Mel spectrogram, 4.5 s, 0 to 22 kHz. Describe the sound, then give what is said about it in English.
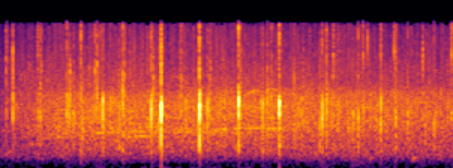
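Applause from the graduating class of 2018 at a commencement ceremony, applauding themselves: a dense, steady wash of clapping with a few sharper individual claps standing out, for several seconds. “Let's take a moment and give ourselves a round of applause.”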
